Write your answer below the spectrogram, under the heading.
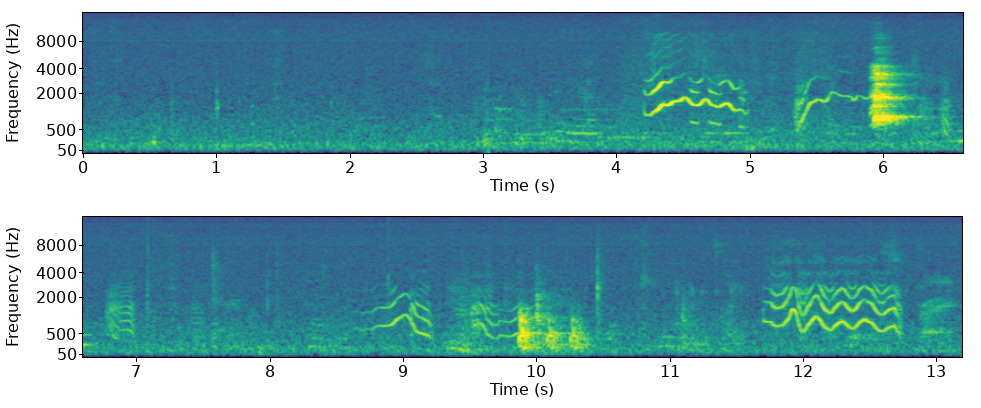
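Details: Three-day-old newborn Blenheim Cavalier King Charles Spaniel puppies, two boys in mother Pom-Pom's puppy pen, give high, wavering squeals and whimpers in several bursts, some with rapid trembling pitch, between quiet stretches.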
